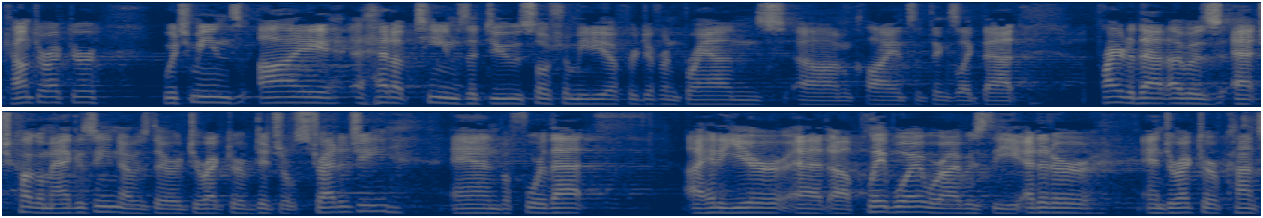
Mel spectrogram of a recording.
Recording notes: In a live podcast panel recorded in February at Rockit Bar & Grill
